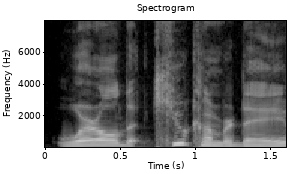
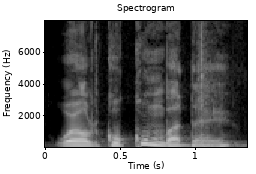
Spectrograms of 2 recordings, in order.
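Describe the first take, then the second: First: It is said in the speaker's plain accent. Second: It is said in an imitated Jamaican accent.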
